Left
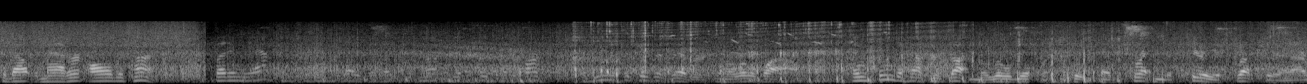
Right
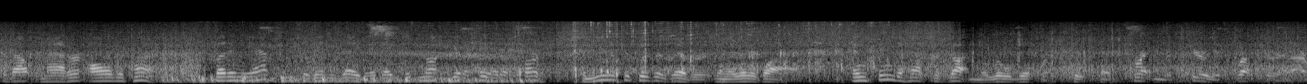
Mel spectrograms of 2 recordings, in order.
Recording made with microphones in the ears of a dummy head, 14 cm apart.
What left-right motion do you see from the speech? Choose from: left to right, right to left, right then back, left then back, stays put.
right then back.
